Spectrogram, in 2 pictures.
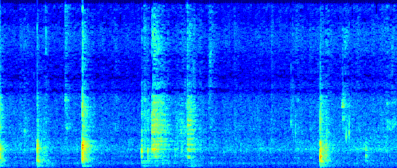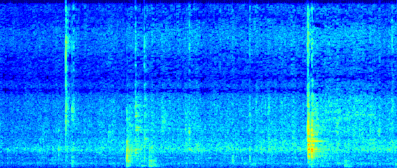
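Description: A spoon scrapes and knocks against a pan while mango is stirred in ghee, sharp irregular clinks and taps over a low sizzle, close and fairly quiet, with no talking.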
